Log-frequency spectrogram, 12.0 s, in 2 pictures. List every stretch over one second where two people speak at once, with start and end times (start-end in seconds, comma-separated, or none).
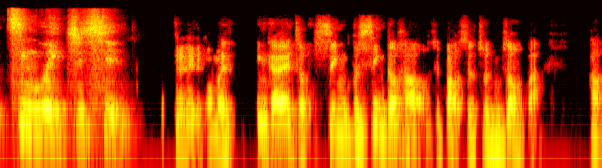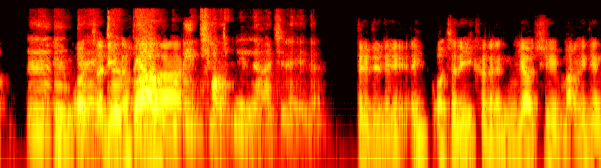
6.4-7.8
